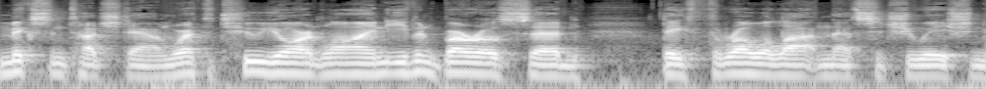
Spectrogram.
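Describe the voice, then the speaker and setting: In a very clean recording with a silent background, a man with a fairly low voice speaks in a bright, sharp tone and fairly even intonation. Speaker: podcast host and football fan. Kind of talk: sports podcast monologue. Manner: fast talker.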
